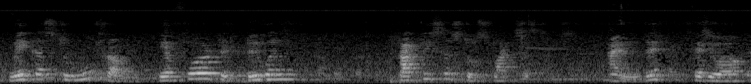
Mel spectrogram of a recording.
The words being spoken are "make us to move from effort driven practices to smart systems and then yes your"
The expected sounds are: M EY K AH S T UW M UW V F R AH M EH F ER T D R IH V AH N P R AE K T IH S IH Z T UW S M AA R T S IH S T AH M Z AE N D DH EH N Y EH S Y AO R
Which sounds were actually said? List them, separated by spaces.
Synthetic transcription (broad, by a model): M EY K AH S T UW M UW V F R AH M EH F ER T D R IH V AH N P R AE K T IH S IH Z T UW S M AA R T S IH S T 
